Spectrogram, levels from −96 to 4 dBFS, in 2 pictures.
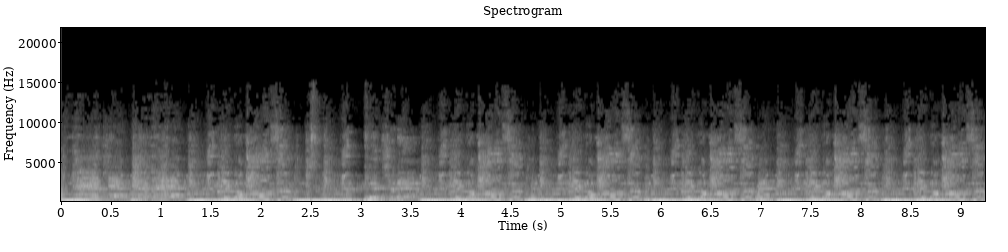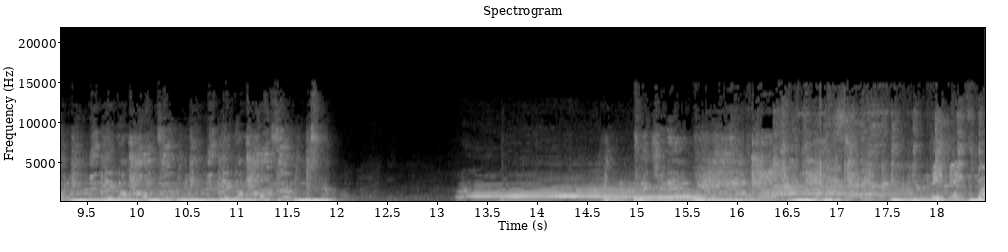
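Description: From 16.36 s right to the end at 18.48 s, there's a section at the wrong speed. The last couple of seconds run about 1.36 times too fast, and because speed and pitch move together, everything jumps up by roughly five semitones and sounds hurried and chipmunky. The change hits abruptly rather than drifting in. The likely cause is an editor or player treating that stretch as if it belonged to a faster clock than the one it was recorded at.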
